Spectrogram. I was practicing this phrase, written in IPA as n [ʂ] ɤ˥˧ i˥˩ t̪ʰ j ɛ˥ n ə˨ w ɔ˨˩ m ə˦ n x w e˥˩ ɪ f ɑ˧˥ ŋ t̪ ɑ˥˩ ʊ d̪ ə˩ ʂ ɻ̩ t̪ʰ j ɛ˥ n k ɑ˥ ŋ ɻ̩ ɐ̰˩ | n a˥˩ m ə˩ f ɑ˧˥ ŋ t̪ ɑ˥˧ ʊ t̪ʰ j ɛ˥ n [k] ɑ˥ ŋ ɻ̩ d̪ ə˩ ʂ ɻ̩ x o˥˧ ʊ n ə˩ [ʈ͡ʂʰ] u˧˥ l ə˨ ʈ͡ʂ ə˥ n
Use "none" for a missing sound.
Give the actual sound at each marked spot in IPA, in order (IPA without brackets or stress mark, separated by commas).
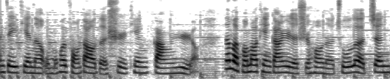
ʈ͡ʂ, k, ʈ͡ʂʰ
